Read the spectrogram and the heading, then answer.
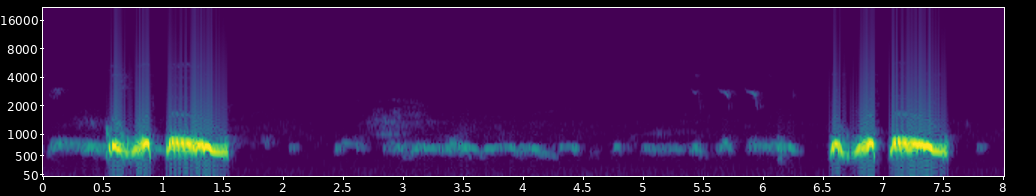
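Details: Spotted dove decoy calling to provoke fighting: a loud two-part coo, then several seconds of faint, low continuous cooing, and another loud paired coo near the end.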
